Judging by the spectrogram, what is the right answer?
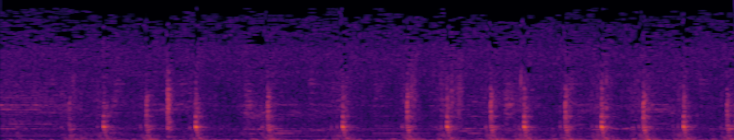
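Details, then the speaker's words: Car with K Pro engine management, owner says steering rack is bad with big play when driving straight: repeated light clicks and knocks, three or four a second, over a low rumble as the wheel is worked; steering rack clunking. "But the only reason why I drag it is because my steering rack is fucked up. Listen to it."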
